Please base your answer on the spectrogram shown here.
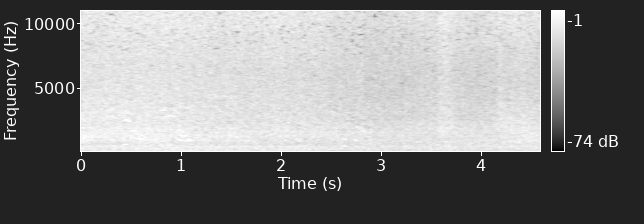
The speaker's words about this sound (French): Ah, le calme de la mer.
